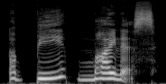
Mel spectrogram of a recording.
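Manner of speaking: usual speaking voice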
